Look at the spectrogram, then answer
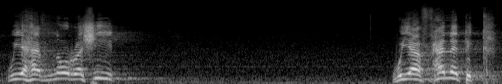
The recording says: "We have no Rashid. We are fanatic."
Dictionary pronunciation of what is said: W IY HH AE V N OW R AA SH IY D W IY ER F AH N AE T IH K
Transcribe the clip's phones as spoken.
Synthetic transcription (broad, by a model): W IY HH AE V N OW R AA SH IY D W IY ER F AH N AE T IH K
